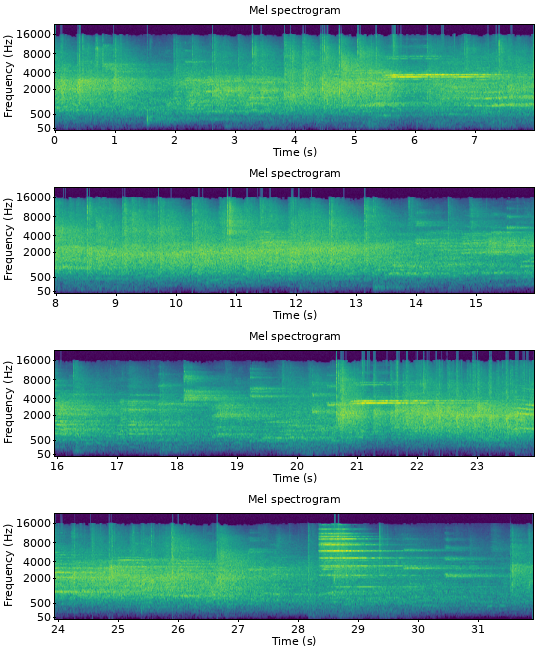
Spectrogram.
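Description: Volleyball rallies in a reverberant gym hall: players and spectators shouting and cheering in two long loud swells, with sharp thumps of the ball and short referee's whistle blasts.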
